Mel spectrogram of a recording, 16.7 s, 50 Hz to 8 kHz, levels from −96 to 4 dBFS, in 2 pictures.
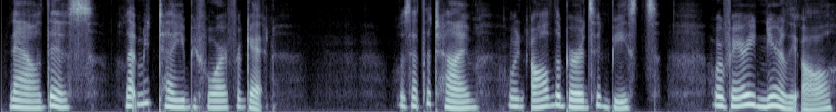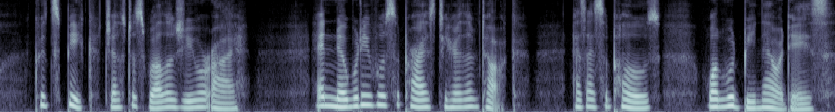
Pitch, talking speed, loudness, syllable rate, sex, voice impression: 195 Hz, 170 wpm, -19 LUFS, 5.0 syllables/s, female, feminine, adult-like, slightly cute, friendly, slightly kind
